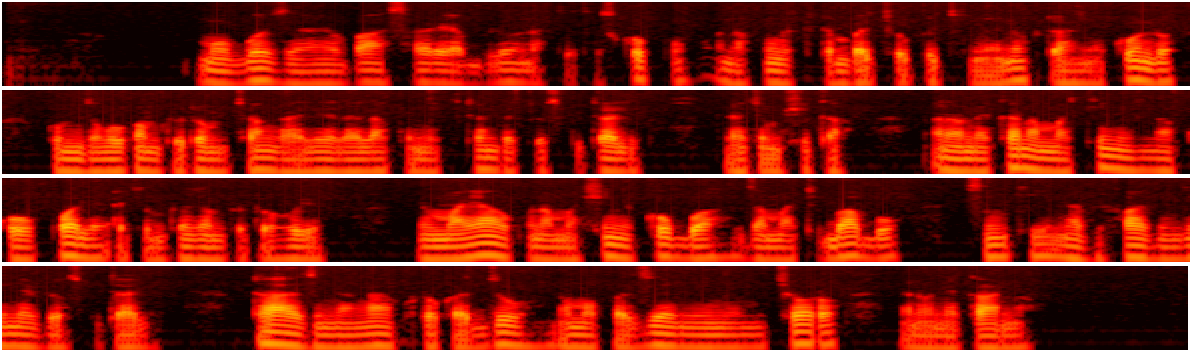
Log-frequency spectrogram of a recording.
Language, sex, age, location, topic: Swahili, male, 25-35, Nakuru, health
